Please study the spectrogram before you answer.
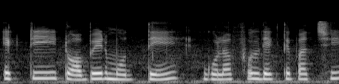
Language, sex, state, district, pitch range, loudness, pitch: Bengali, female, West Bengal, Cooch Behar, 235-270 Hz, -15 LUFS, 255 Hz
